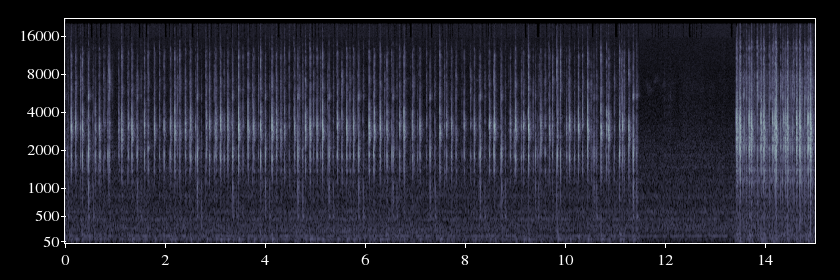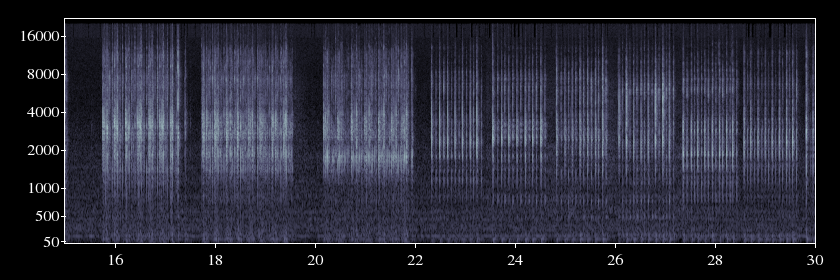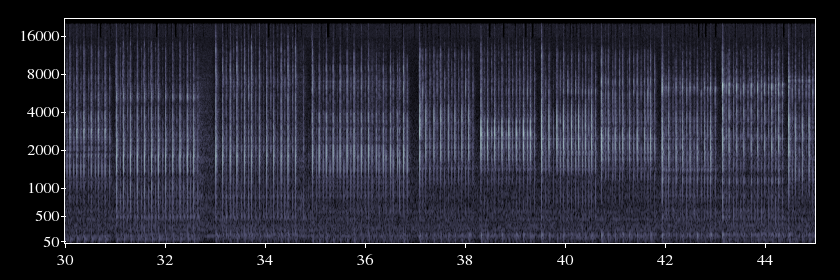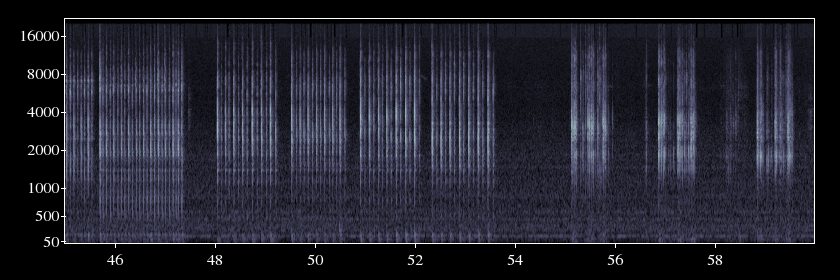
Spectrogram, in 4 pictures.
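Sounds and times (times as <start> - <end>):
mechanical keyboard typing: 0.0 - 11.5, 13.4 - 15.1, 15.8 - 19.6, 20.2 - 47.4, 48.0 - 53.6, 55.1 - 56.0, 56.6 - 57.6, 58.2 - 59.6.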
